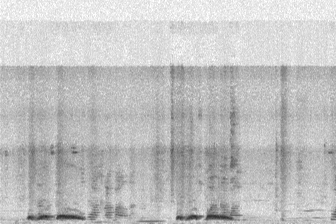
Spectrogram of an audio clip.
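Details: Barbary dove cooing as a lure for reluctant doves: two paired bursts of rough, mid-pitched coo notes separated by a pause, over faint room background noise.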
